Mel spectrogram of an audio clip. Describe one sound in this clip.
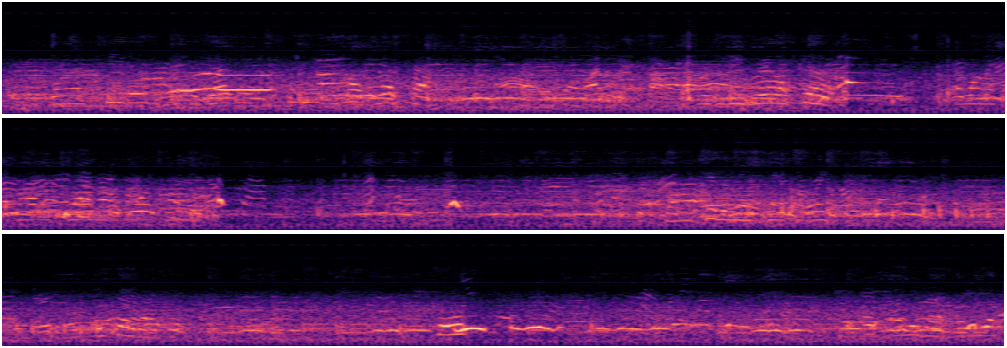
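Several men and women talk and chat outdoors, nearby.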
